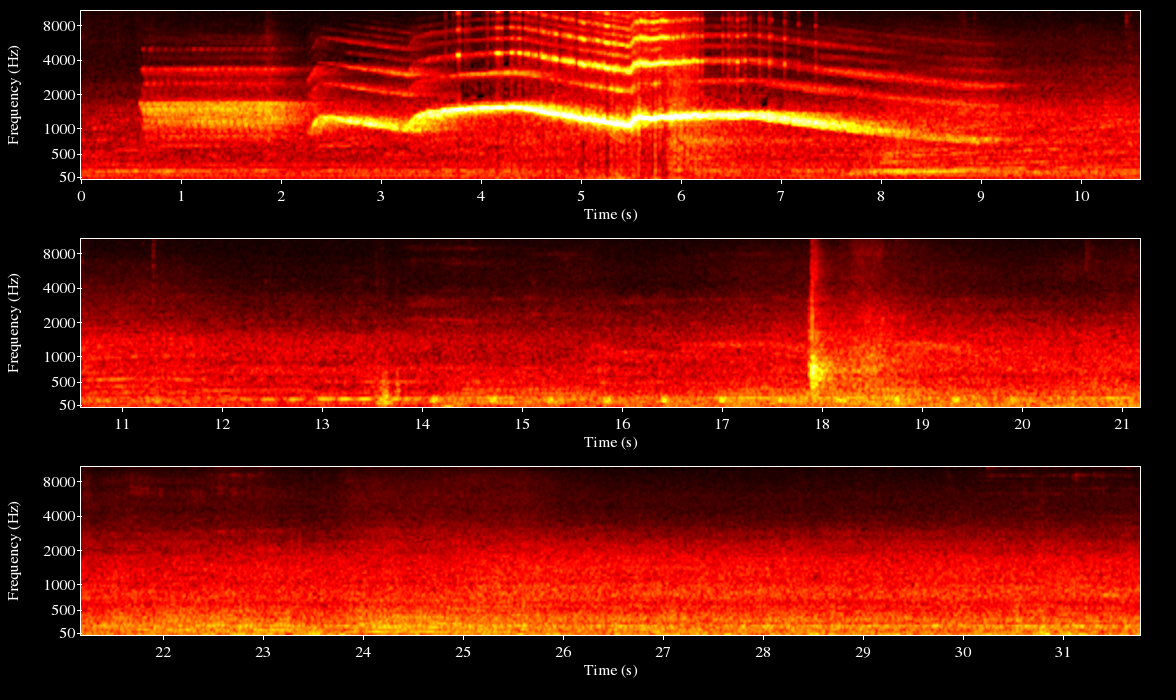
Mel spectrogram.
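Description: Police siren sounding briefly: a steady tone for about a second and a half, then a wail that rises and falls, loudest a few seconds in and fading away by about nine seconds. A single sharp chirp comes near the middle, then steady car and road noise as the car drives on.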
